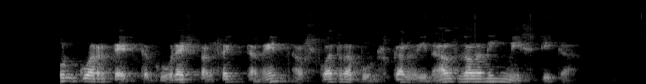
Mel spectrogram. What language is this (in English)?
Catalan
